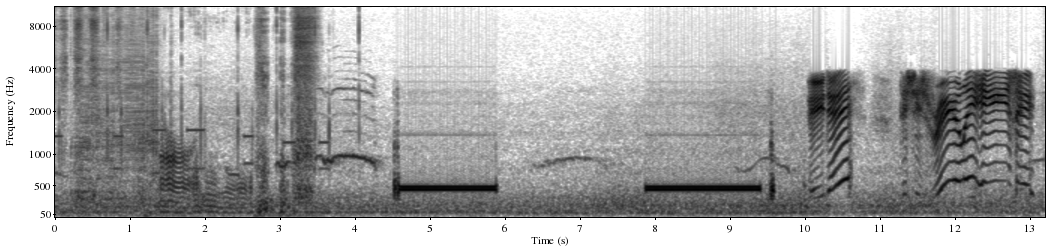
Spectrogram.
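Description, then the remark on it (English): A loud, steady telephone dial tone sounds while a call is being placed, in two long, even bursts separated by a pause, with high, wavering cartoonish squeals and voices before and after. “I'll phone Edith so she knows we're okay.”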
